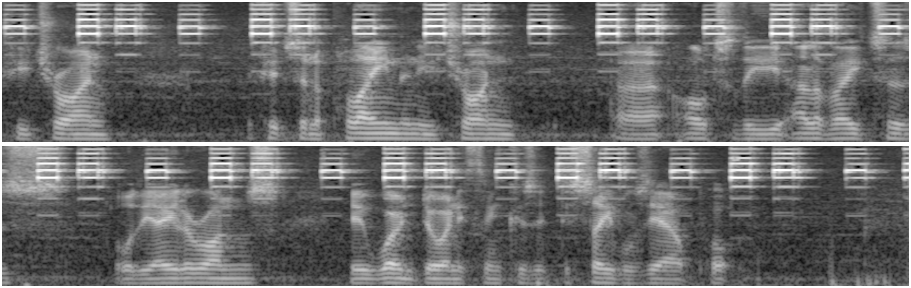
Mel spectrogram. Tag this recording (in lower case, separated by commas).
smoke detector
